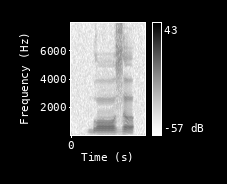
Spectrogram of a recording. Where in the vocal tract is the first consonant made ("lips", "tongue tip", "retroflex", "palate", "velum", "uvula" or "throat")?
velum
